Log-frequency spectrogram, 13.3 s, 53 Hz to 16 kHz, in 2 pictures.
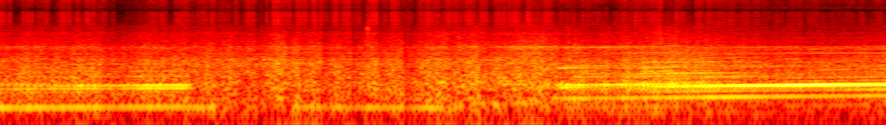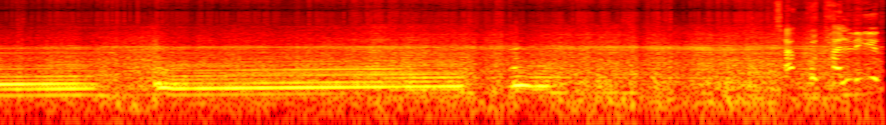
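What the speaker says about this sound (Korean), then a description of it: "스포츠 배기 시스템, 좀 더 다이나믹한 배기음을 들을 수가 있습니다." A Porsche 718 Cayman GT4, a mid-engine boxer sports car with its sport exhaust engaged, pulls from low revs. The exhaust note climbs in rising sweeps across several gear changes, loud and close with a resonant drone.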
